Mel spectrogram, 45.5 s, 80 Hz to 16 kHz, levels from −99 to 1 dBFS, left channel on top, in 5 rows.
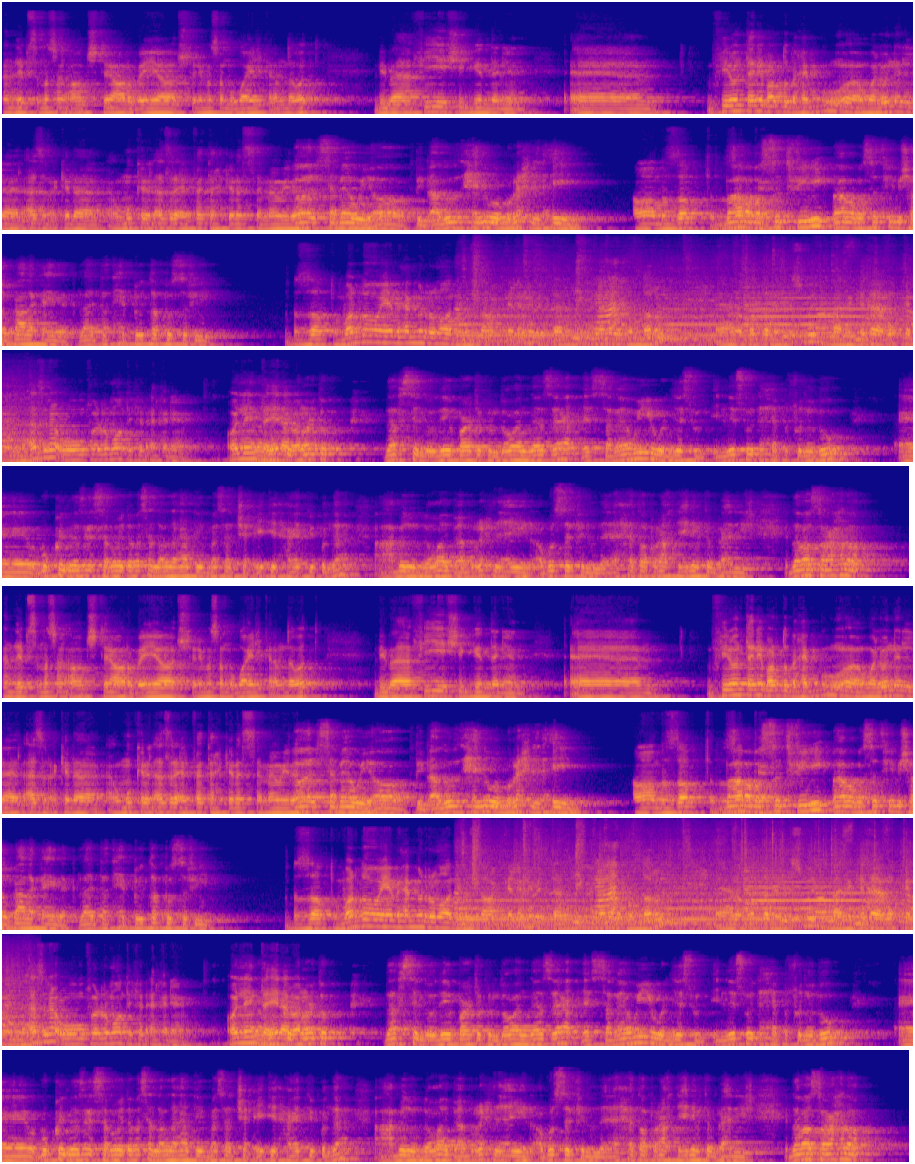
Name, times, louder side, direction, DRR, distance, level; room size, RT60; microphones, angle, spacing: voice 1, 0.0-3.0 3.7-5.2 5.7-6.6 7.0-12.1 15.4-16.8 21.0-24.8 25.3-29.2 29.6-30.4, right 2 dB, 40° right, 6 dB, 1.3 m, -30 dB
voice 2, 12.0-14.9 16.3-20.3 29.8-30.6 31.2-35.8 36.3-45.0, equal, 15° right, -1 dB, 0.8 m, -29 dB
sound 1, 22.7-27.7, right 3 dB, 70° right, 1.0 m, -32 dB
15.0 x 9.6 x 4.1 m, 1.1 s
head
